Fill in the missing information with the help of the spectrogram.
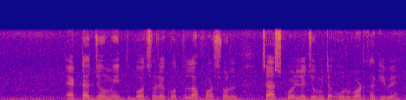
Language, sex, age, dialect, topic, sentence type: Bengali, male, 18-24, Rajbangshi, agriculture, question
